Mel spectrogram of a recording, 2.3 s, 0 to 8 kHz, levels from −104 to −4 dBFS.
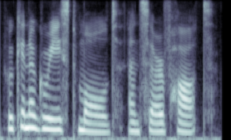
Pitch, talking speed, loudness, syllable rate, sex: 210 Hz, 210 wpm, -15 LUFS, 4.8 syllables/s, female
